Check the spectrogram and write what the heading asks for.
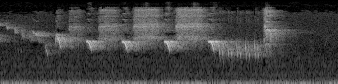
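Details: Nightingale singing a phrase of clear, evenly spaced notes repeated about every third of a second, ending in a sharp high flourish.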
